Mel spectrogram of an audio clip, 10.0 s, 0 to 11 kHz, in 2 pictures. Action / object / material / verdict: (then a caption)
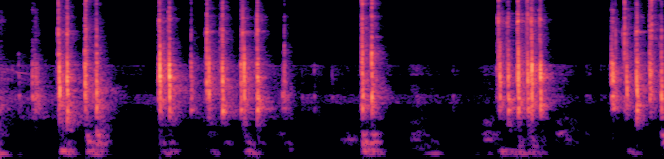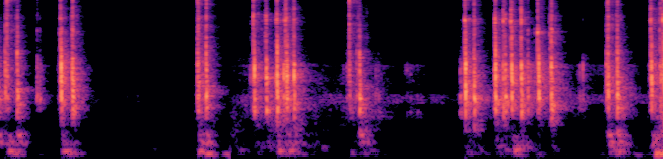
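tap / plastic mechanical keyboard / plastic / none. Fingertips of both hands type on a compact 60% mechanical keyboard with white plastic keycaps and RGB lighting, resting on a felt desk mat. Quick bursts of bright, clacky keystrokes are separated by short silent pauses. Each keystroke stops almost instantly, with no lingering ring.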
